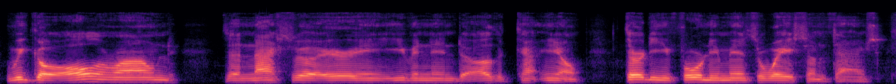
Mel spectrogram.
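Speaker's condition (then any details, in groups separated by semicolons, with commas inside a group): Lou Gehrig's disease (ALS)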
